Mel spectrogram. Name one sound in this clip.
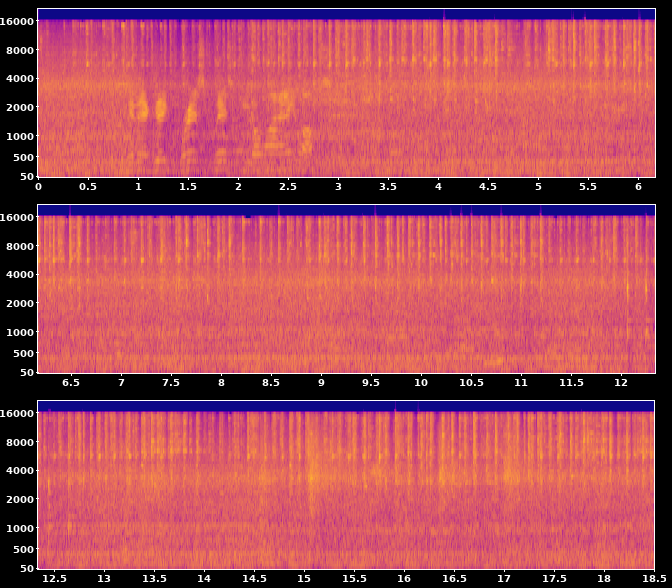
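A whisk clinks and scrapes against a glass cup.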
